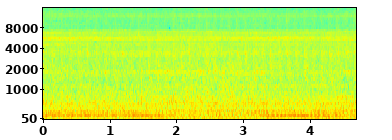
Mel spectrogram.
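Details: 1964 Chevrolet Impala inline six, first run after sitting since 1995, fuel with two-stroke oil in it: steady, even idle with smooth low hum, no knocks or misses, slight smoke; normal idle.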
